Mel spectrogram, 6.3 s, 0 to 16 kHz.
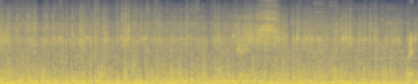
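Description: Strong crosswind rushing over an Aveta Nova 250 scooter on the move, a loud, continuous roaring buffet across the microphone with faint engine drone beneath.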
